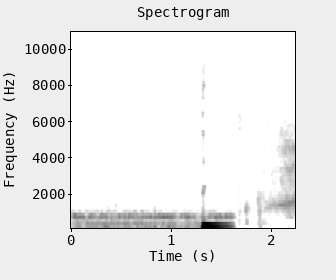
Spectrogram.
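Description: Cork stopper pulled from a bottle of Heaven Hill's Square 6 bourbon: one loud pop a little over a second in, followed by a short hollow ring from the bottle.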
